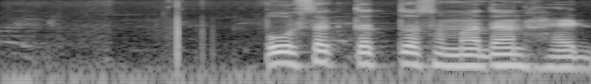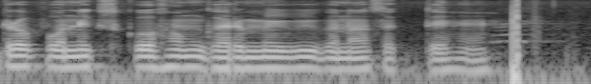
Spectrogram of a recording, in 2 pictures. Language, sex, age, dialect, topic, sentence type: Hindi, male, 51-55, Garhwali, agriculture, statement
